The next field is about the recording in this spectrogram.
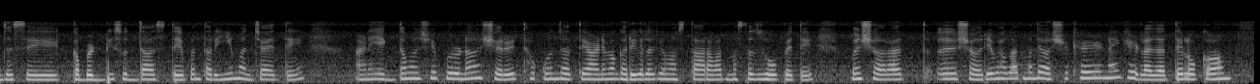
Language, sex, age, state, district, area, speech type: Marathi, female, 18-30, Maharashtra, Wardha, rural, spontaneous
